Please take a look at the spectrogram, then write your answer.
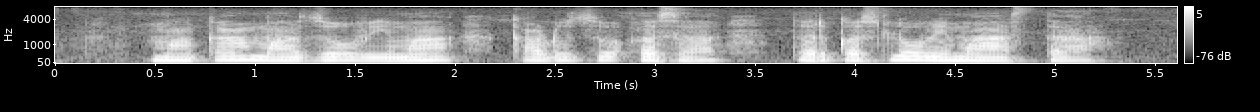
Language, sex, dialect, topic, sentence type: Marathi, male, Southern Konkan, banking, question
